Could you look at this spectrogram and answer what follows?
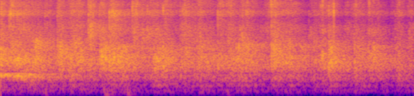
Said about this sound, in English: For this, Chelsea, give Chelsea a round of applause.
